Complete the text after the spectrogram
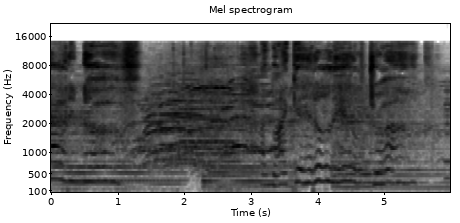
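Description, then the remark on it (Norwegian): A concert crowd at Rockefeller in Oslo, Norway, cheers and chatters, with shouts and whoops rising over a steady, loud wash of voices while music carries on underneath for the whole stretch. “God stemning blant publikum, men under slike konserter er det også mange forstyrrelser, sier Aftenpostens musikkjournalist Robert Hoftun Gjestad.”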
